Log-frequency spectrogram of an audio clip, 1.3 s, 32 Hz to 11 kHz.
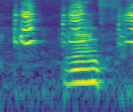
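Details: Hand-pumped hydraulic crimping tool crimping 5/16-inch wire rope with copper oversleeve: three short squeaks rise and fall with each small pump stroke as pressure builds, the ordinary squeak of the hand hydraulic pump working.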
